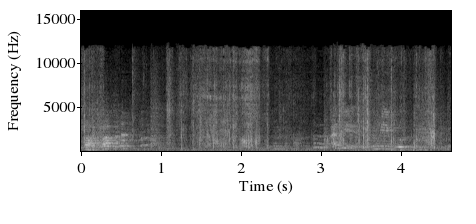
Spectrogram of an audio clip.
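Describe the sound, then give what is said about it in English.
Gift wrapping paper being torn and crumpled as a present is opened, in busy bursts of crackling and ripping, with a brief pause before another flurry of rustling. “And I get open my present? Yes. Oh, let's see what's inside.”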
